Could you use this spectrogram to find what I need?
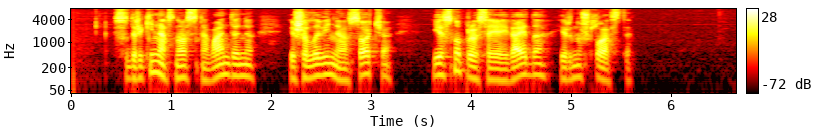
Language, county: Lithuanian, Kaunas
